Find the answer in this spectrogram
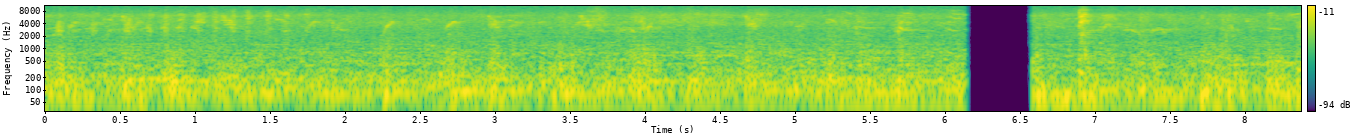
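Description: Small birds chirping with short, scattered calls over a steady low outdoor rumble. The sound cuts out completely for a moment about six seconds in.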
